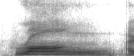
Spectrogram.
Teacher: I bring the back of the tongue up and that's the ng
